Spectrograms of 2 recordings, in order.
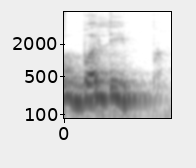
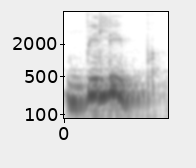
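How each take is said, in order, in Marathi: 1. पहिला स्वर लहान, रिड्यूस्ड 'uh' आवाजाचा आहे. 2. पहिला स्वर पूर्ण 'ee' आवाजाचा आहे. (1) "काही वेळा तुम्हाला बलीफ पण ऐकू येईल" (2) "आपण म्हणताना बिलीफ म्हणतो"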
